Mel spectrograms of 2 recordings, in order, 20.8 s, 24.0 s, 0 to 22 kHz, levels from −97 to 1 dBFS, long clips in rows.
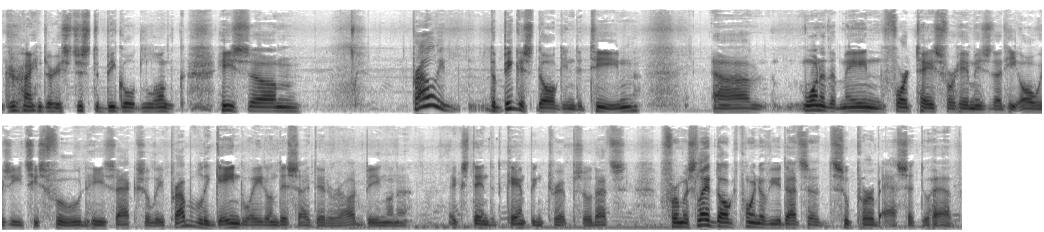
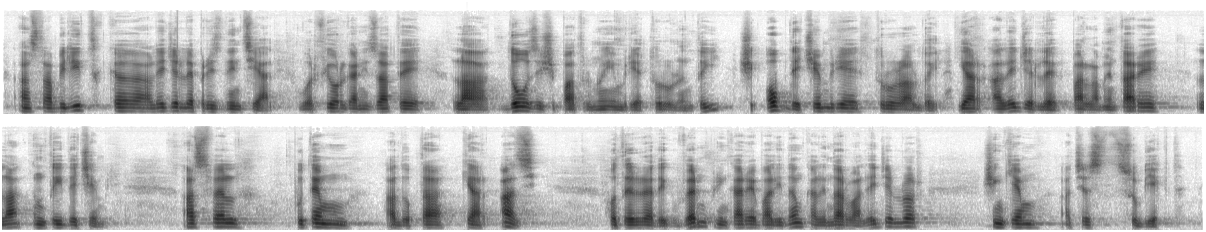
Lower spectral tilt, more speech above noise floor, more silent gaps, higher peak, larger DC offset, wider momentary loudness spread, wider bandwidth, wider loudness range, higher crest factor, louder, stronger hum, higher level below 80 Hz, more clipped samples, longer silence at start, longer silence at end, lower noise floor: about the same, -4.5 dB/octave vs -5 dB/octave; about the same, 32 dB vs 33 dB; neither; about the same, -2 dBFS vs 0 dBFS; neither; about the same, 13 LU vs 11 LU; about the same, 16.5 kHz vs 15.5 kHz; about the same, 4 LU vs 3 LU; about the same, 20 dB vs 24 dB; first, -20 LUFS vs -23 LUFS; neither; about the same, -70 dBFS vs -68 dBFS; neither; second, 0 s vs 0.2 s; first, 0.8 s vs 0.45 s; about the same, -52 dBFS vs -55 dBFS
